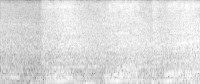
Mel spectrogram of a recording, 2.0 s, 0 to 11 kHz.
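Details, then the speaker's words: A 2011 Nissan Sentra with 33,000 miles, intake hose off so air bypasses the mass airflow sensor, surges unevenly at full throttle with heavy smoke. It stalls unless floored, won't idle and sets no fault codes. The cause is unconfirmed. "there's so much smoke coming out of this thing it's insane so I have to floor it to keep it running otherwise it dies"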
